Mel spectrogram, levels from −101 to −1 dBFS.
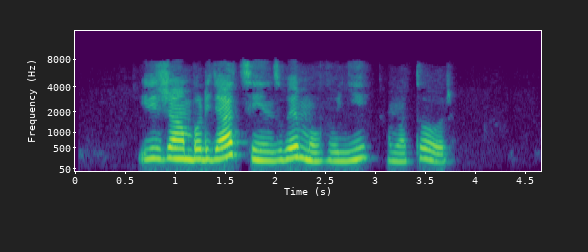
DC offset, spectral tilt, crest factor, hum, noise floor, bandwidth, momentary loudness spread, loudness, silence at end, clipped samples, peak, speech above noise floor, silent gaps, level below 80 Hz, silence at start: under 0.1%; -6 dB/octave; 18 dB; none; -79 dBFS; 8 kHz; 13 LU; -19 LUFS; 0.95 s; under 0.1%; -4 dBFS; 60 dB; none; -66 dBFS; 0.65 s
